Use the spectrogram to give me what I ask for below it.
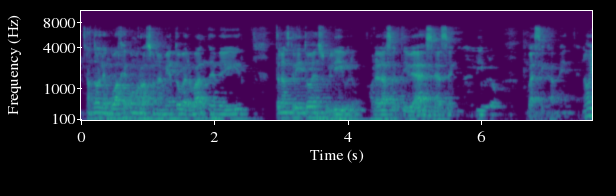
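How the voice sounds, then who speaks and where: A man's voice: on the low side, darkish tone. A male language teacher explaining a lesson patiently, stretching out example words. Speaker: secondary school language teacher. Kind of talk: recorded remote lesson. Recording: dull, roomy, distant with long reverb.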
